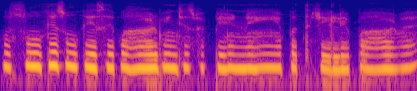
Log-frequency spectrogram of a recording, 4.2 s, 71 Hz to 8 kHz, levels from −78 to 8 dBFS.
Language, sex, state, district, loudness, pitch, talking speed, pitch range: Hindi, female, Goa, North and South Goa, -14 LUFS, 240 Hz, 170 wpm, 235-245 Hz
